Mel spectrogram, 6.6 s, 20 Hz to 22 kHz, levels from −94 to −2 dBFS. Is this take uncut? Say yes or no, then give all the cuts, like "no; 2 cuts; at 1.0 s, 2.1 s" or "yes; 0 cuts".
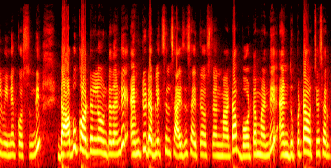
yes; 0 cuts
